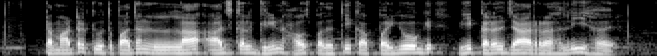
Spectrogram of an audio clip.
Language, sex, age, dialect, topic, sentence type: Magahi, male, 18-24, Central/Standard, agriculture, statement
